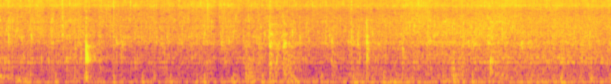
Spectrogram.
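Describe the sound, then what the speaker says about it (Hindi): Chopped onions fry with whole spices in hot oil in a pan for chicken biryani, giving a steady, close sizzle with scattered stirring scrapes and one sharp clink near the start, and no talking. "प्याज को हम खड़े मसाले के साथ मिक्स कर लेते हैं और ऑयल में फ्राई कर लेते हैं"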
